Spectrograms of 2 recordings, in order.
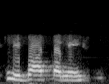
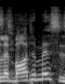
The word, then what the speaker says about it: phlebotomist: So can you please tell us how it's said? – Okay, I'm a phlebotomist. – Phlebotomist. – Phlebotomist, is that correct? – Oh, wow. – Phlebotomist, yes.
